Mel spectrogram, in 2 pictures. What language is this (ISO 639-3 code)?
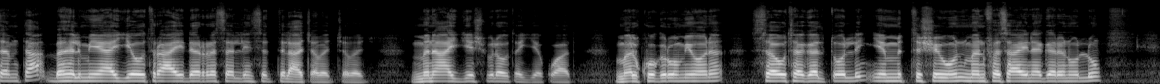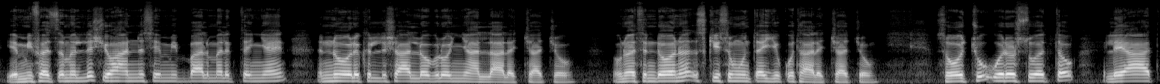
amh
